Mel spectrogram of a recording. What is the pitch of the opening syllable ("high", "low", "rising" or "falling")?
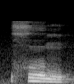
falling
